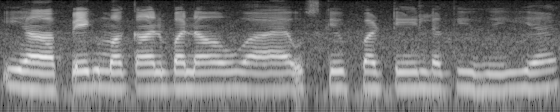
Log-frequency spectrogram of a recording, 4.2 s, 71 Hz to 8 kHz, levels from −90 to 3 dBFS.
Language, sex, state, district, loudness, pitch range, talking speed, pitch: Hindi, female, Haryana, Charkhi Dadri, -16 LUFS, 185-195 Hz, 185 wpm, 190 Hz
